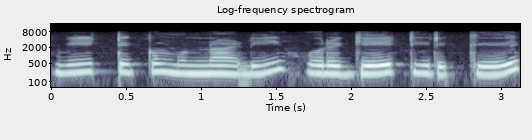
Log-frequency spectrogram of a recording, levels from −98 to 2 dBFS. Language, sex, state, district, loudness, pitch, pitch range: Tamil, female, Tamil Nadu, Nilgiris, -14 LUFS, 215 Hz, 205-235 Hz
